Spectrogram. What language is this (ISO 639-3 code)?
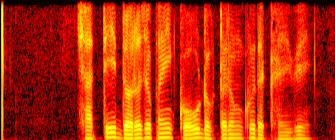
ori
